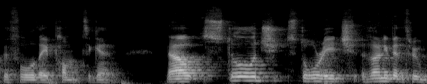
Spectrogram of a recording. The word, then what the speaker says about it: Storj: of it try the service out guys Right Storage I know it's pronounced storage but so um already at a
